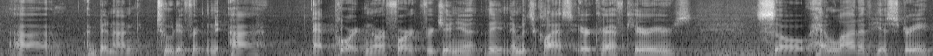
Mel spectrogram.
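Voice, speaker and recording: Against noticeable background noise, a man at medium pitch speaks fairly slowly, with very even loudness and ordinary pitch variation. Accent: Upper Midwest. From Michigan (Bay City). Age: 60s. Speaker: retired museum curator. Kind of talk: oral history interview. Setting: museum.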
